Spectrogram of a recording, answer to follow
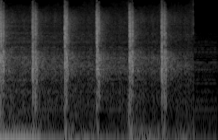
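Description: The closing bars of a K-pop track: a short, sharp percussion hit about three times a second, clap-like, over a low bass note that fades out. The hits end just before two seconds in.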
